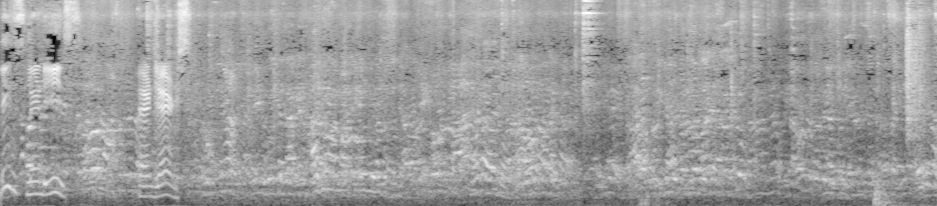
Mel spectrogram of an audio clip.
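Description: A crowd of men chatters throughout in a busy room.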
